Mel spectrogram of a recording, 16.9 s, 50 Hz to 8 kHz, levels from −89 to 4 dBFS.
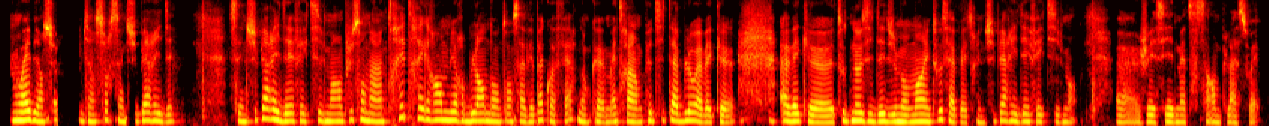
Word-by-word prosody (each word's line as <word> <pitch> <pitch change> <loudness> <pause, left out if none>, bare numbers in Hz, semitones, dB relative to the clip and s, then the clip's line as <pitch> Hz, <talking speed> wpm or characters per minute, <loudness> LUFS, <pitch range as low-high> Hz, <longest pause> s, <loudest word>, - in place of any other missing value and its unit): Ouais, 195 +1 +7
bien 180 -4 +1
sûr, 200 +3 +3 0.3
bien 170 -2 -3
sûr, 195 +4 0
c'est 180 - -1
une 165 - -1
super 185 +2 -1
idée. 170 -2 -2 0.7
C'est 185 - -3
une 170 - +1
super 205 +7 +1
idée 180 -4 +4
effectivement. 180 0 -1
En 175 - -1
plus, 210 +4 +2
on 205 -3 +3
a - - +1
un 170 0 0
très 245 +11 -4
très 245 -2 -2
grand 205 -1 +1
mur 200 -2 +2
blanc 185 +1 +3
dont 170 -2 0
on 175 - -3
savait 165 -1 0
pas 200 +4 -2
quoi 175 -4 -5
faire 170 +7 -8
donc 165 -2 -2
heu, 160 -1 0
mettre 165 +3 -3
un 160 -2 +2
petit 185 +3 -4
tableau 190 0 +2
avec, 155 -2 0
heu 155 +1 -1 0.6
avec, 175 -1 +2
heu, 155 -1 +2
toutes 185 +1 -2
nos 190 0 +6
idées 175 -1 +3
du 165 0 +2
moment 165 +1 +4
et 170 -1 +3
tout, 200 +6 -1
ça 190 -6 -1
peut 155 0 -7
être 145 +2 -9
une 145 -2 -7
super 180 +3 -3
idée 175 -1 -2
effectivement, 165 -1 -6 0.5
heu, 80 - -6
je 165 - -3
vais 160 - +2
essayer 160 +1 0
de 155 - -4
mettre 155 -1 -5
ça - - -5
en 155 0 -3
place, 150 -1 -1
ouais. 75 - -9
175 Hz, 225 wpm, -24 LUFS, 165-190 Hz, 0.7 s, Ouais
